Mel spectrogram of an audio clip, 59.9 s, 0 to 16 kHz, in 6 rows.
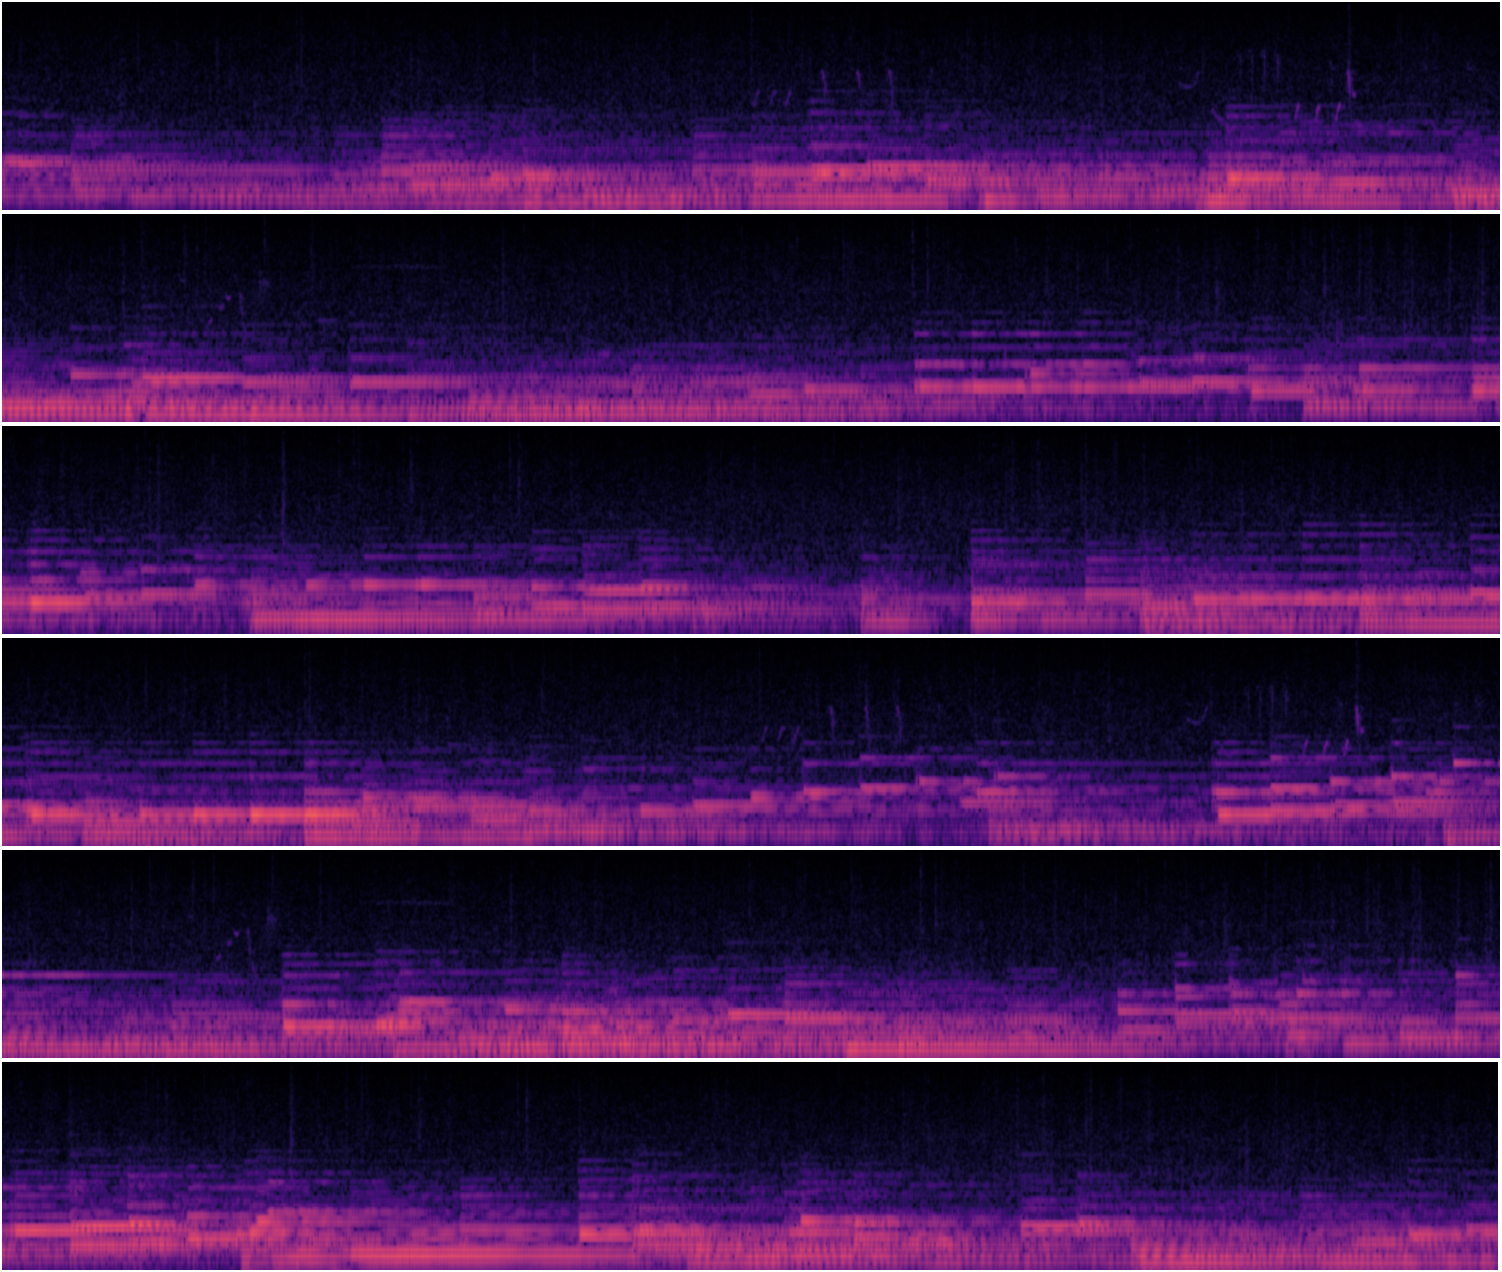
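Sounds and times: slow calm piano music: 0.0 - 59.9
soft hiss of nature ambience: 0.0 - 59.9.

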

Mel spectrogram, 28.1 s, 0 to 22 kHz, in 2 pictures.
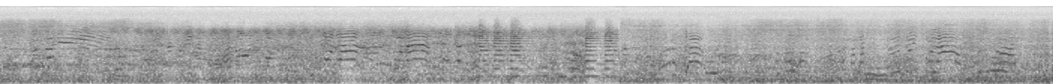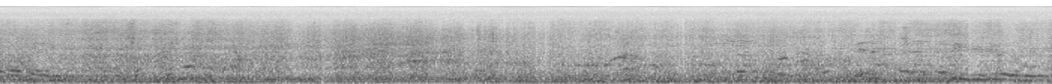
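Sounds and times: crowd voices: 0.0 - 28.0
small train engine hum: 0.0 - 28.0.

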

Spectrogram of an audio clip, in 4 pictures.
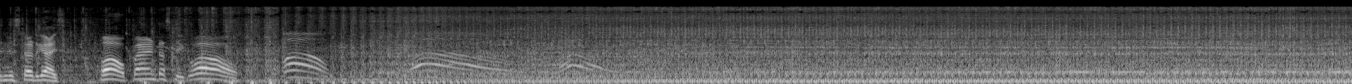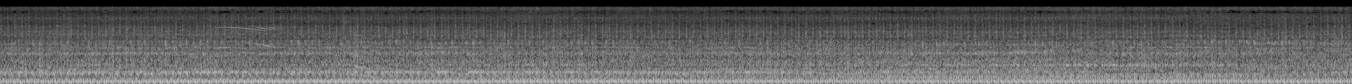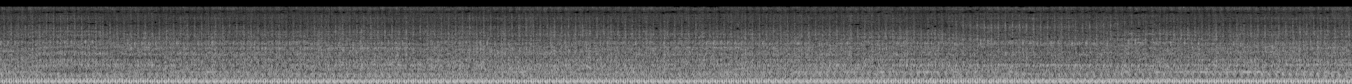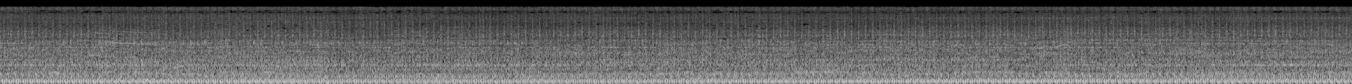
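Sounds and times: diesel tiller engine running: 0.0 - 54.0.

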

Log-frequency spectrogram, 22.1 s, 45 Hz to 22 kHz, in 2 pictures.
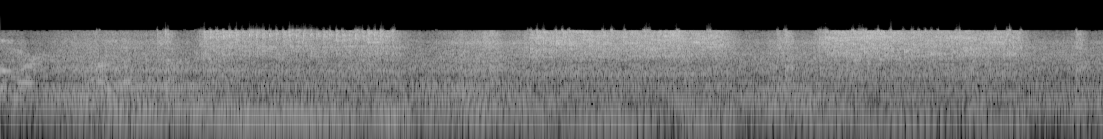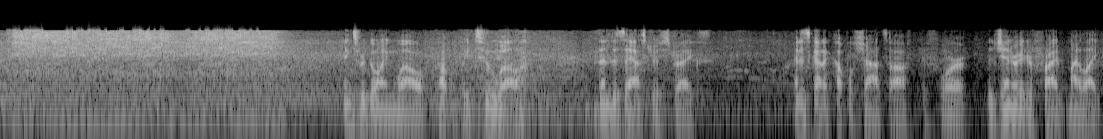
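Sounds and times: diesel generator humming: 8.8 - 19.5.

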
